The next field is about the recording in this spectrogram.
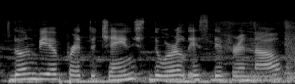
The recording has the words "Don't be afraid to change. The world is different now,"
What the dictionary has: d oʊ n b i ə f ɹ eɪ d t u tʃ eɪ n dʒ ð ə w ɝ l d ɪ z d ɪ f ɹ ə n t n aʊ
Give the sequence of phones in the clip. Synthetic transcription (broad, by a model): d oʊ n b i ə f ɹ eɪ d t u tʃ eɪ n dʒ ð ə w ɝ l d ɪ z d ɪ f ɹ ə n t n aʊ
